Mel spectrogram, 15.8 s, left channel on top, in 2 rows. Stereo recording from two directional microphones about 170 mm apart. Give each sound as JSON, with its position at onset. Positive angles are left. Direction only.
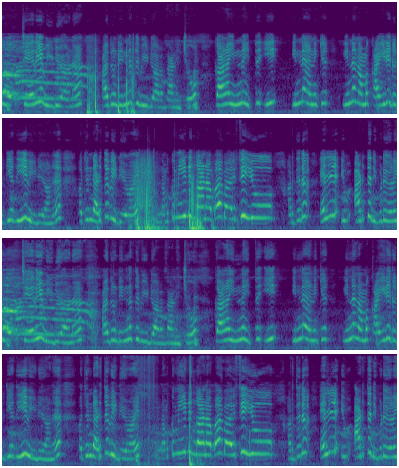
{"t": 0.4, "sound": "a child's voice", "side_deg": 0}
